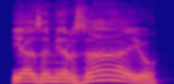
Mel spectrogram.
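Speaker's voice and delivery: high, pleading rooster call; shrill-voiced rooster begging to come in; rooster's cry. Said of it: "кричит петух".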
